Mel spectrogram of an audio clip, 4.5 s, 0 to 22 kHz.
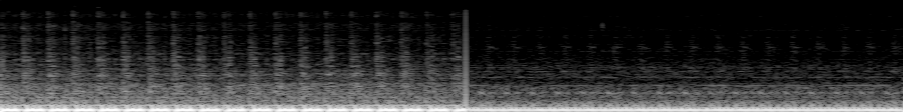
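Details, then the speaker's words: BMW 328i E92 after replacing spark plugs, ignition coils, valve cover gasket and serpentine belt to cure a misfire; idle is now an even, steady exhaust pulse with no stumble or shaking, and the misfire is fixed. "it smooths guys oh you cannot tell from a camera but it's oh my god actually just fix it look at the engine it's not shaking at all"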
